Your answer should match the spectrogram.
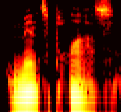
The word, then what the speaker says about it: Mintz-Plasse: Christopher Mintz-Plasse, I think is this. I don't even know how to pronounce it. – I think that's right. – Is that right? – Yeah.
